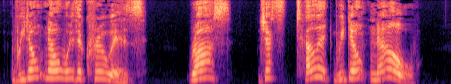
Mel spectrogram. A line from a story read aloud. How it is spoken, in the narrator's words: Elytra said frantically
